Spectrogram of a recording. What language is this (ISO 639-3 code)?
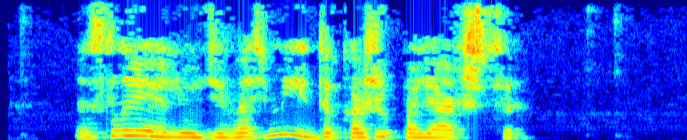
bel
